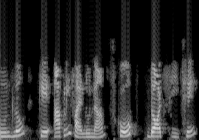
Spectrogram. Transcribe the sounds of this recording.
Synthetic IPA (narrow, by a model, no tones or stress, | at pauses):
und̪ʱlo | keapnifajlunamskop̚ | ɖɔʈsit͡ɕʰe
